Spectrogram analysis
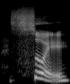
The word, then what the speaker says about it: soy: Now it's literally written jo y o soy s o y like soy sauce is the best way to remember it.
